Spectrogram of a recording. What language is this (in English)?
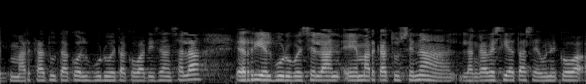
Basque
